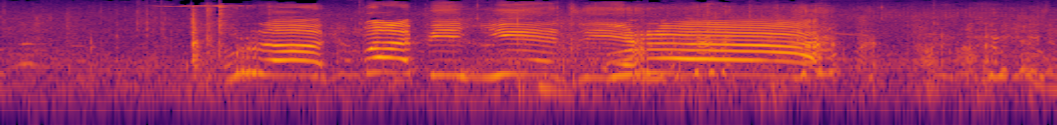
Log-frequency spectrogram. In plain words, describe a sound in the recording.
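A young girl shouts happily outdoors.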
